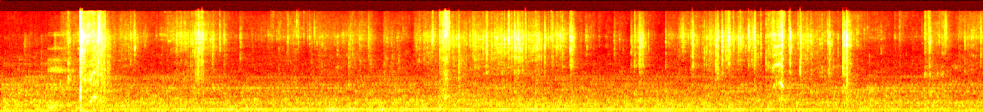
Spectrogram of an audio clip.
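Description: Grapevine leaves and stems rustling close to the microphone as the vine is handled, with a few sharp clicks and snaps, the loudest about a second in.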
